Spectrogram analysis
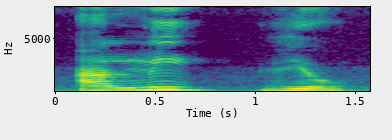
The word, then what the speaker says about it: alívio: Alívio. Então, o som mais forte, a sílaba mais forte dessa palavra foi a sílaba li.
